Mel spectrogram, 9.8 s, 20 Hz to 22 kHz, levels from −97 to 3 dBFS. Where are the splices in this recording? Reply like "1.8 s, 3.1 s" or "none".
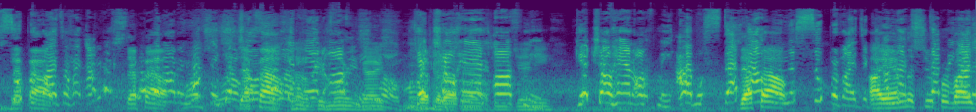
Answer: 7.1 s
